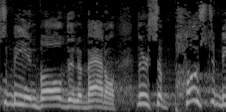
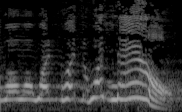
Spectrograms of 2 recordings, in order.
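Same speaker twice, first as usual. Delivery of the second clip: much higher, slow startled whoa; mock bewildered little brother; startled David; 10 semitones higher, slower than usual. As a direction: act caught off guard. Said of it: "And David's going".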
